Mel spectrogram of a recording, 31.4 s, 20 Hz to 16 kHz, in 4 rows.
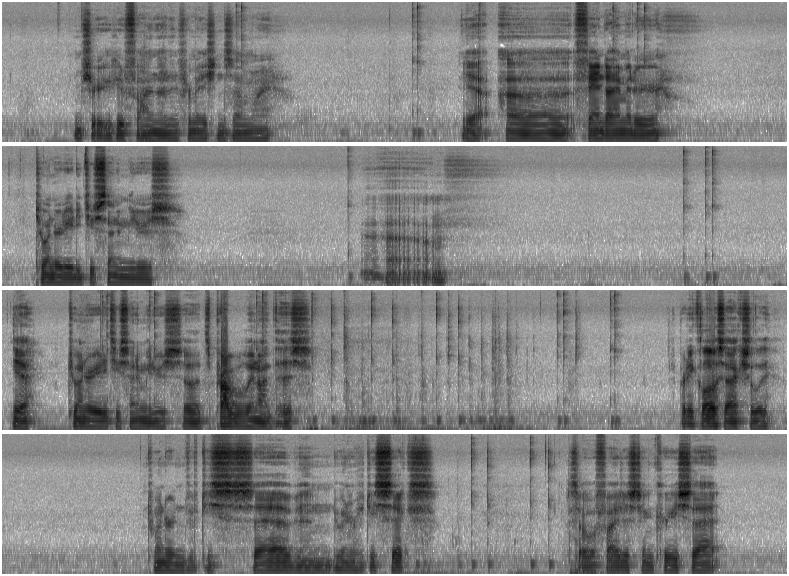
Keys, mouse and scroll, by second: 17.1 click, 18.2 click, 18.7 drag, 19.3 shift+drag, 20.0 click, 20.4 s, 21.7-28.3 drag, 28.8 click, 29.2 s.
